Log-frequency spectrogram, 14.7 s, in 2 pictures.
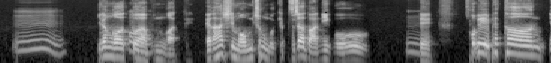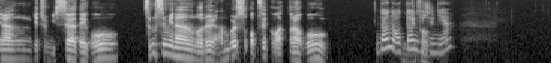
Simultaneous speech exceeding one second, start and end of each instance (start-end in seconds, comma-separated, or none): none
